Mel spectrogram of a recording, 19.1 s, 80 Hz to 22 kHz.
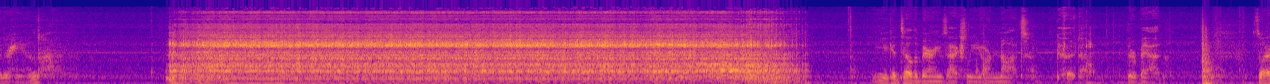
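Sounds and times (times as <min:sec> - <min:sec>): blender running roughly: 0:02.5 - 0:12.2.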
